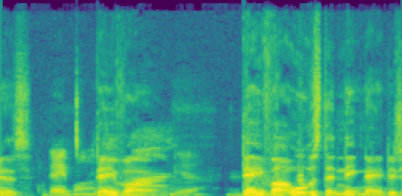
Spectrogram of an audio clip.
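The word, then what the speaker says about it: Dayvon: King Von before King Von because how you pronounce his first name is yeah Devon what was the nickname did you have a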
